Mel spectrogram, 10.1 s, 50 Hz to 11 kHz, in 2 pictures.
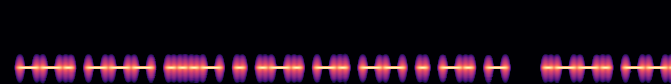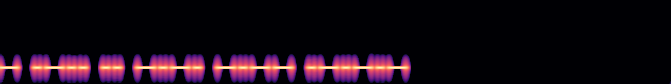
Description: Morse code, heard as a keyed tone, about 27 wpm, 700 Hz. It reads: GOVERNMENT POLICY.
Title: Sentences from Top 1000 Words - Review Part 5 - 28wpm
